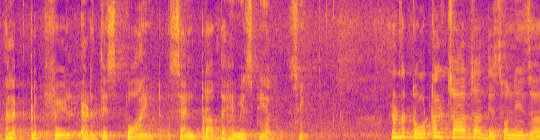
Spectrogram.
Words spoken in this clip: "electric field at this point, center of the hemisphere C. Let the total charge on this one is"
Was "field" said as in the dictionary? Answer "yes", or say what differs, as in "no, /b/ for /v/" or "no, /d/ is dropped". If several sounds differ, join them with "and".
yes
